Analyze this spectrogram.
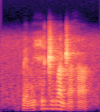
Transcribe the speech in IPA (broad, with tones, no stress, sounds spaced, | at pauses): k͡p e˨ m i˨˦ h i˦ d͡ʒ i˦ b ã˦˨ d͡ʒ ã˨ s ã˨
